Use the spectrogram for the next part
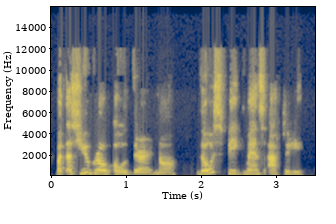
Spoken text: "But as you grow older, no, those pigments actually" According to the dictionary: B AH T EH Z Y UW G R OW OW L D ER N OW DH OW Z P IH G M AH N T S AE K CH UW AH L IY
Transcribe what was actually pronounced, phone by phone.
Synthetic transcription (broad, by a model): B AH T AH S Y UW G R OW OW L D ER N OW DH OW S P IH G M AH N T S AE K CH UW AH L IY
